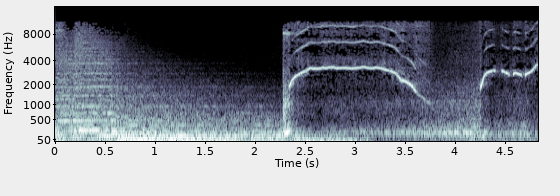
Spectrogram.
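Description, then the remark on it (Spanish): A person whistles loudly to call someone: a piercing whistle rises, holds steady, then slides down, followed moments later by a second whistle starting up, both over a rumbling background after a burst of broad noise. “Es eh, ¿por qué me llaman con un silbido?”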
